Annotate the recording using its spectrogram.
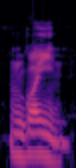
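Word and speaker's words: غ: The correct pronunciation is goin. You have to say goin.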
